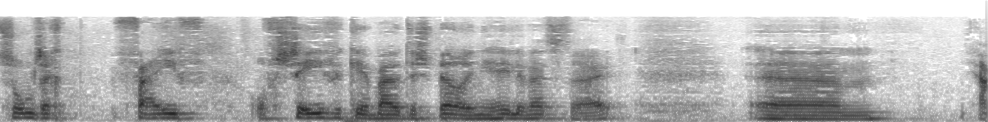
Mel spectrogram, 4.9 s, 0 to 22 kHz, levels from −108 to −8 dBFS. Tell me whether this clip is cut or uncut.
uncut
